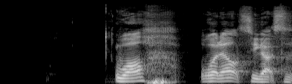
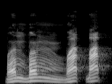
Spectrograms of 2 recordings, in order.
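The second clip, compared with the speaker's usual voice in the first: engine noise; 7 semitones higher than usual. Acted. Imitating a dirt bike engine.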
